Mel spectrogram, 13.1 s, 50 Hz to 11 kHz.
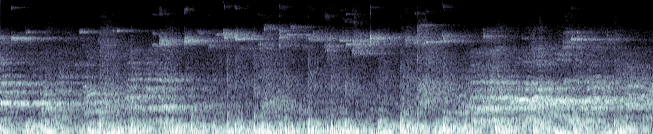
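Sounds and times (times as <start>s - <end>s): high-pitched shoe squeaks: 1.6s - 9.9s
basketball bouncing: 1.7s - 12.6s.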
